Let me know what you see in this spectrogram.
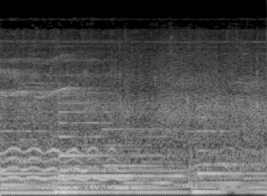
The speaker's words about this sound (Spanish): Denle el aplauso fuerte a Dios. Aleluya.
